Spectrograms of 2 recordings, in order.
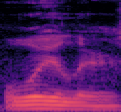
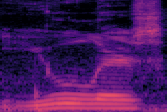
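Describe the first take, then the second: First: The name begins with an 'oy' sound. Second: The name begins with a 'you' sound. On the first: This is how mathematicians say the name. "math heads and whomever might say Euler's" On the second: This is how the written name looks. "I know it looks like Euler's"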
